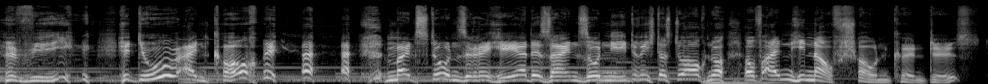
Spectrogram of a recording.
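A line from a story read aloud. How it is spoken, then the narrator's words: Head cook's loud laughing call. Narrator (German): Der Oberküchenmeister brach in lautes Lachen aus und rief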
